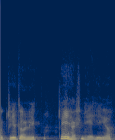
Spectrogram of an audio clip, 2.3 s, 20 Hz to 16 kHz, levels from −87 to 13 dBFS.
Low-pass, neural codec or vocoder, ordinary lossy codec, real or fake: 14.4 kHz; codec, 44.1 kHz, 2.6 kbps, SNAC; none; fake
